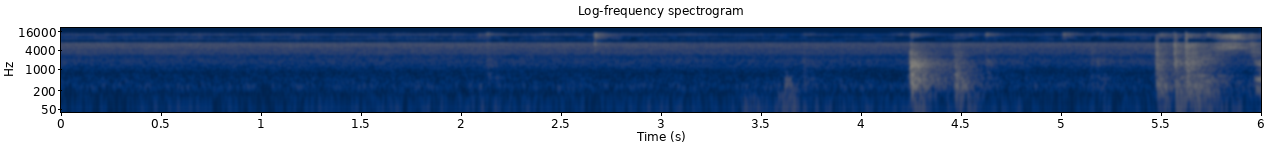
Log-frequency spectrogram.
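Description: Spice jars handled and put down on a kitchen counter: a few faint ticks, one sharp clack about four seconds in, and a short clatter near the end, over quiet room tone.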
